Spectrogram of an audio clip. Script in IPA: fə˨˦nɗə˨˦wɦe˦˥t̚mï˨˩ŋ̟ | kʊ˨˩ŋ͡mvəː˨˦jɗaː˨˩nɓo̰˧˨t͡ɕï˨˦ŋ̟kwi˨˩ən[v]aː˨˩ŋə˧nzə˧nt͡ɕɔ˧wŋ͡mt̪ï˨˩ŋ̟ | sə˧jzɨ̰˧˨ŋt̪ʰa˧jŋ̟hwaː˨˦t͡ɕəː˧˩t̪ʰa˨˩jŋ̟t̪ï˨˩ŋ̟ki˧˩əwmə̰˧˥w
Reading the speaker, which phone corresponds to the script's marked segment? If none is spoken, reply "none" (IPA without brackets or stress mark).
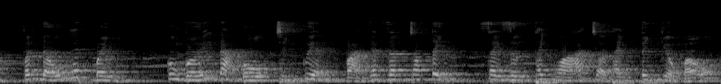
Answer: v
